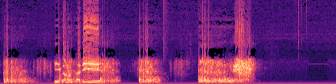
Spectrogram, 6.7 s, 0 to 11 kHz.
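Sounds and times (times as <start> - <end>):
fireworks crackling and popping at New Year's midnight: 0.0 - 5.2
speech: 1.1 - 2.2.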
